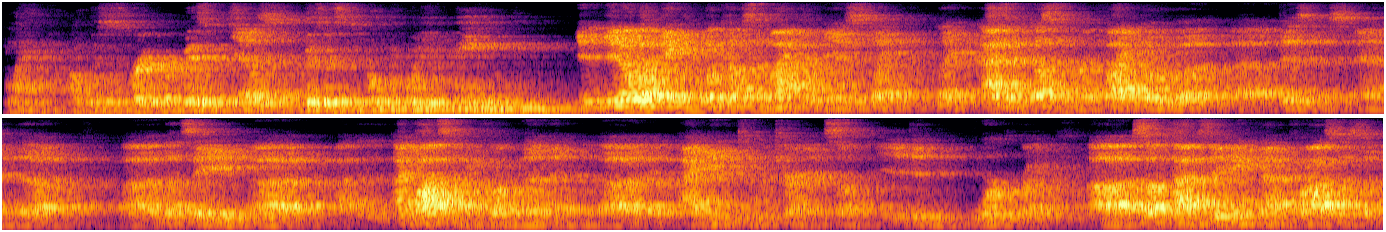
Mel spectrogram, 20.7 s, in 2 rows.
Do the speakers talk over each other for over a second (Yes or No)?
No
